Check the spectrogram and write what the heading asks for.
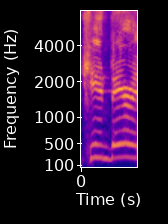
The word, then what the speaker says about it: Canberra: be here all right pavone gran barra cran canberra is correct that one yeah what the [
